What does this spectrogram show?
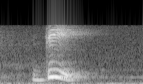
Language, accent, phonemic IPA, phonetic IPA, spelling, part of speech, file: Armenian, Eastern Armenian, /di/, [di], դի, noun, Hy-դի.ogg
- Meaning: corpse, dead body, carcass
